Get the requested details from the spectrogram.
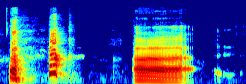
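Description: A pet dog barks twice in quick succession, loud, then lets out a longer drawn-out whine that slides down in pitch before fading, followed by a faint short sound.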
